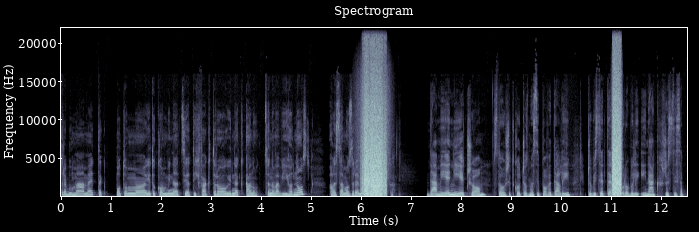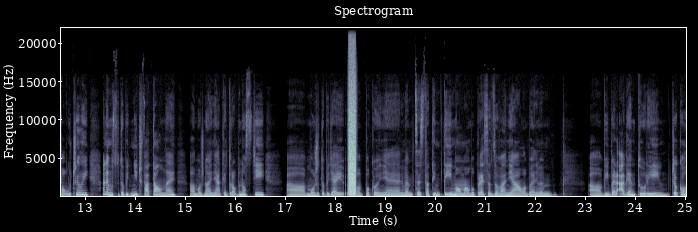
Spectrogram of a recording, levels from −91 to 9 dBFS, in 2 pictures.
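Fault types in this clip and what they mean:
Wireless microphone noise hit: a brief swish of static washes over the speech three times, longest at 5.81 to 6.68 s just after "áno cenová výhodnosť ale", then shorter bursts at 10.98 to 11.25 s between "povedali čo by ste" and "urobili inak že ste", and at 18.23 to 18.46 s just before "pokojne ja neviem cesta". The analogue FM radio link fades as reflected signals cancel, so receiver noise rises.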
